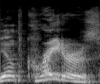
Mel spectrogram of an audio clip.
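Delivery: "craters" high, slow, stretched out dramatically. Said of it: "What an amazing word".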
